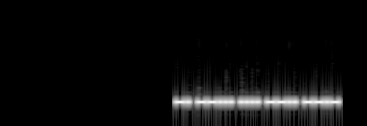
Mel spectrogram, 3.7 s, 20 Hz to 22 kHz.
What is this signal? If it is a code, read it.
Morse code, heard as a keyed tone, about 46 wpm, 700 Hz. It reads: N7HZQ
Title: USA Call Signs - 5 Characters - 45wpm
